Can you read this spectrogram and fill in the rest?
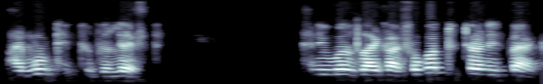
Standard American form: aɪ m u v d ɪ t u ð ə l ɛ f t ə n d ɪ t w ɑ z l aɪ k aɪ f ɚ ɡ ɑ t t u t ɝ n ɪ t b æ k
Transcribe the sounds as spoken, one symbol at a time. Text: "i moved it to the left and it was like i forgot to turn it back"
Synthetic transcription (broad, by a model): aɪ m u v d ɪ t u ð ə l ɛ f t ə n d ɪ t w ɑ z l aɪ k aɪ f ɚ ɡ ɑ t t u t ɝ n ɪ t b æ k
